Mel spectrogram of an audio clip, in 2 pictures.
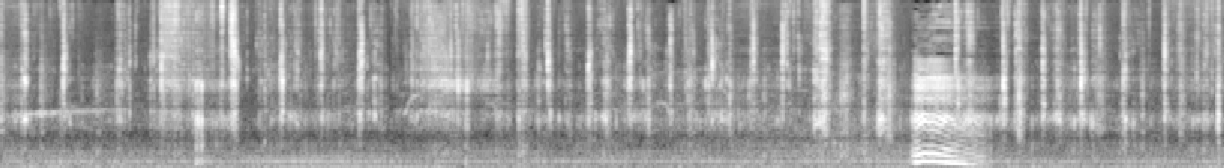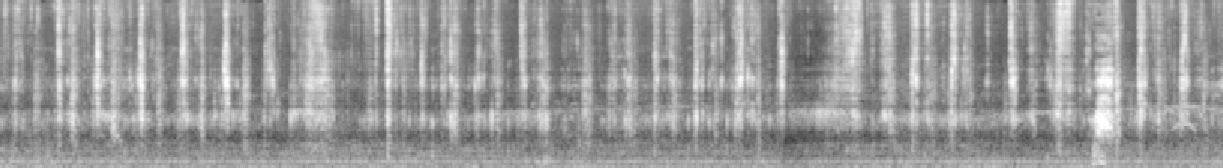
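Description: Close-up chewing of crispy fried chicken: crunching with many wet mouth clicks and smacks. About nine seconds in comes a hummed "mmm" that falls in pitch, the loudest sound here.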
